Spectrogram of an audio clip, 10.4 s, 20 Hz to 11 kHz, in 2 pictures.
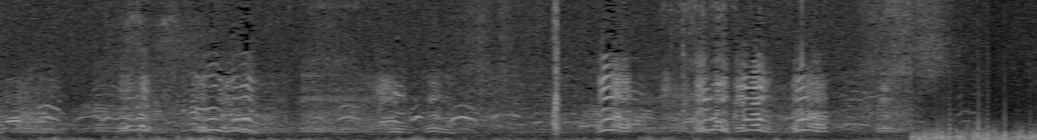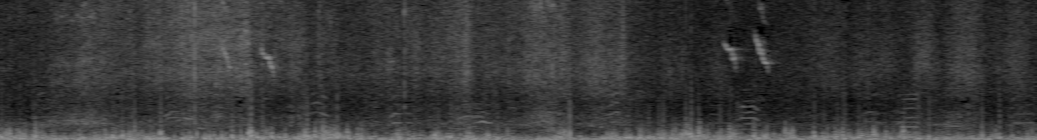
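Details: Migrating greater snow geese above Ottawa, Canada, fall 2021, huge numbers aloft: a few seconds of busy overlapping honks and barks, then a loud roar of wind buries the birds for the remaining half.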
